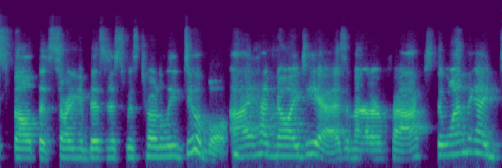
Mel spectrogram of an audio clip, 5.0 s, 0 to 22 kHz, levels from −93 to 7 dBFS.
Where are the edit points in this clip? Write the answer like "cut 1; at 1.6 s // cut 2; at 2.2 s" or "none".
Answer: cut 1; at 2.3 s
